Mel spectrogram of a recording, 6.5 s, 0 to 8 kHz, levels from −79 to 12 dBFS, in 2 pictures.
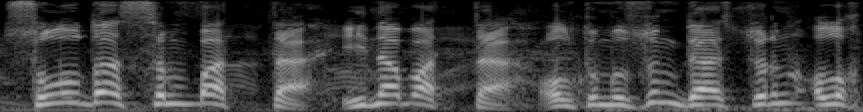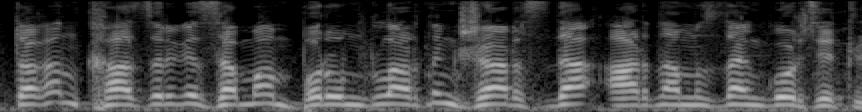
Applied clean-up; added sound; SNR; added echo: none; none; none; none.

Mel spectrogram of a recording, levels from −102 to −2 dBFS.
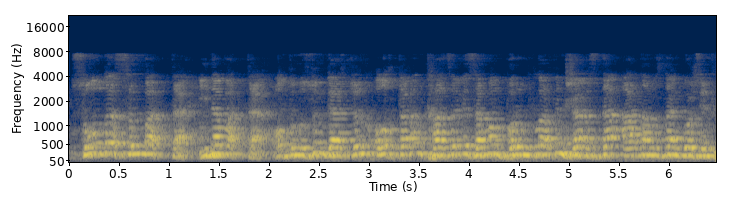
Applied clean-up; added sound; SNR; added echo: none; none; none; reverberation time 0.9 s.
